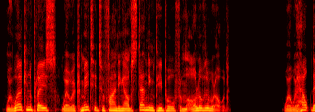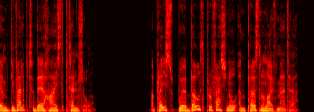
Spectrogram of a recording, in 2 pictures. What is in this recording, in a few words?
eng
